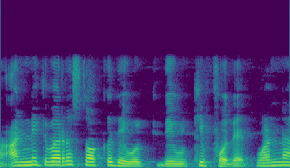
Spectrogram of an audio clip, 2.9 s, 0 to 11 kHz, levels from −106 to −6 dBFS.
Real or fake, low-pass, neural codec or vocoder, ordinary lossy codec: real; 7.2 kHz; none; none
